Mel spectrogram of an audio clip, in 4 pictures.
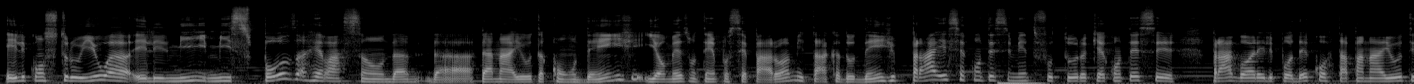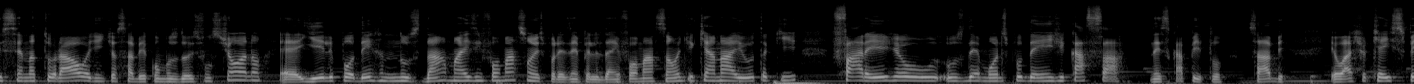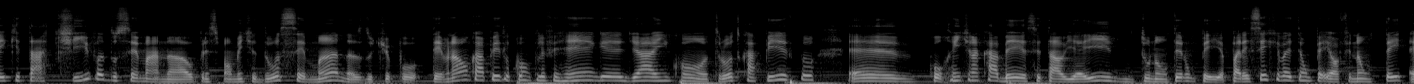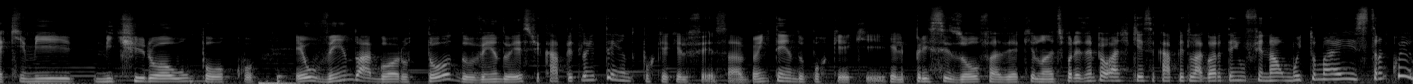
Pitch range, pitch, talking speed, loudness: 130-175 Hz, 155 Hz, 180 wpm, -34 LUFS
